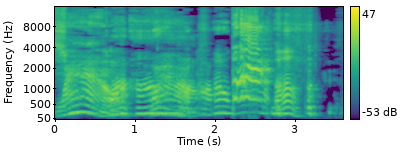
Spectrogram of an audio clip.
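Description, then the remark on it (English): A person loudly imitates a chicken, letting out a run of squawking, warbling clucks that rise and fall in pitch for a few seconds before trailing off. “That was unexpectedly loud bork.”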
